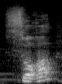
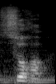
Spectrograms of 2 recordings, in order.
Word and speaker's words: Sora: La mère qui, entre parenthèses, s'appelle Sora. Alors Sora ou Sola parce que le L au Japon, enfin le R au Japon se prononce aussi L.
